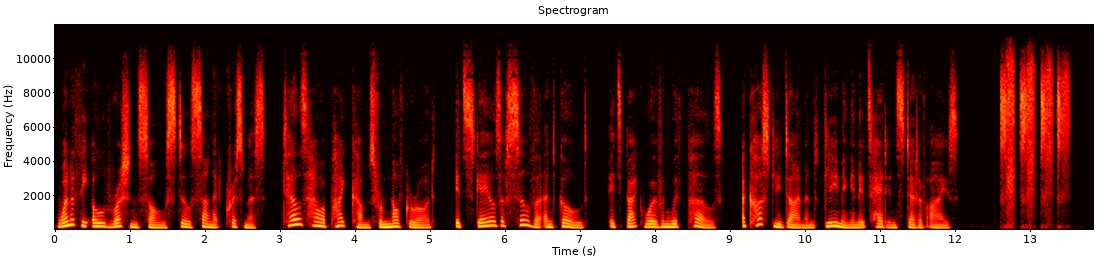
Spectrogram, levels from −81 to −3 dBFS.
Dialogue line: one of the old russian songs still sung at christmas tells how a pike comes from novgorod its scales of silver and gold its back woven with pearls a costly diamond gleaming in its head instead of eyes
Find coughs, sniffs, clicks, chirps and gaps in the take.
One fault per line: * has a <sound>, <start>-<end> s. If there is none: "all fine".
* has a laugh, 12.6-13.5 s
